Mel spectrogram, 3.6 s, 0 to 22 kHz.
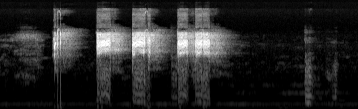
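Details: A 5-month-old black francolin calls at close range with a loud run of five rasping, clipped notes in under two seconds. The notes bunch into pairs, and a couple of faint ticks follow over a low background hum.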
